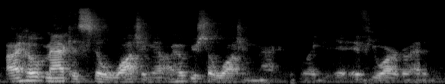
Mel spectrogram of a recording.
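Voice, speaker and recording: A man's voice: lowish voice, fairly quick, echoey room, a little hiss or hum, rough recording. A man hosting a livestream, talking casually with lots of fillers as he steers the show. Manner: chatty, filler-heavy host talk. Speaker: livestream host.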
